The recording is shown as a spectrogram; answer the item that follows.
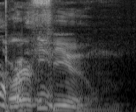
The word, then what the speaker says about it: Berthume: It's Berthume, so it rhymes with perfume. – Oh, Berthume.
